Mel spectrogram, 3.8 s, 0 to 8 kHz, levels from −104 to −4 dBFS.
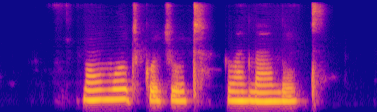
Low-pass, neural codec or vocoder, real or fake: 7.2 kHz; codec, 16 kHz in and 24 kHz out, 1 kbps, XY-Tokenizer; fake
